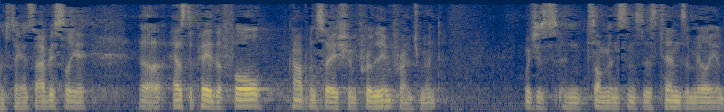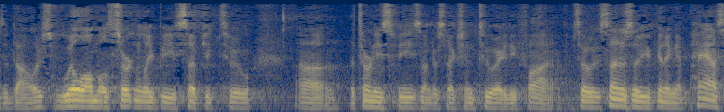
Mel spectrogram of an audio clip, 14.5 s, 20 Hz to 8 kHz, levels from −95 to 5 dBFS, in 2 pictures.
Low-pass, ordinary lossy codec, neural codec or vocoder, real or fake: 7.2 kHz; MP3, 32 kbps; codec, 16 kHz in and 24 kHz out, 2.2 kbps, FireRedTTS-2 codec; fake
